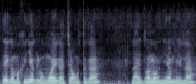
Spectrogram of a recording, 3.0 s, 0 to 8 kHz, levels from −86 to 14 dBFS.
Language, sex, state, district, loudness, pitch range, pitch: Wancho, male, Arunachal Pradesh, Longding, -14 LUFS, 185-205 Hz, 200 Hz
